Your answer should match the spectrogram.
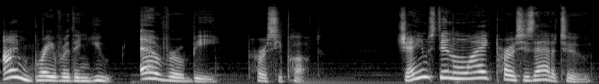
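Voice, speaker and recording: A woman reading a children's storybook aloud in a slow, expressive way, then chatting casually about it. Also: on the low side, no room sound, soft background music. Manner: slow, expressive read-aloud with character voices. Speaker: storybook reader and co-host.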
